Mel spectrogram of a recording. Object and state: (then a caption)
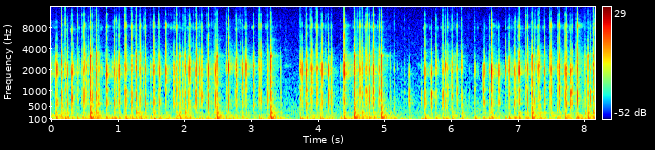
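Mechanical keyboard with plastic keycaps. Fast fingertip typing on a compact pink-cased mechanical keyboard with thick cream XDA plastic keycaps and a solid feel. It makes a rapid, steady stream of short, crisp clacks with a bright click around 1.7 kHz and a soft low thock beneath, and each keystroke dies away almost instantly. The typing pauses briefly near the 3.5 and 6.2 second marks.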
